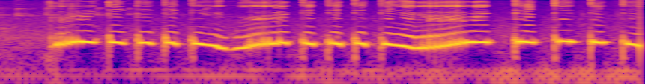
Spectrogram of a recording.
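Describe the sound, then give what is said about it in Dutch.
A voice imitates the mating-season call of a turtle dove: a rapid, insistent string of about a dozen short, high, wavering cooing yelps, loud, with a couple of longer drawn-out swoops. “En als ze in de paringstijd is, dat wil zeggen dat ze gedekt wil worden, dan doet ze.”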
